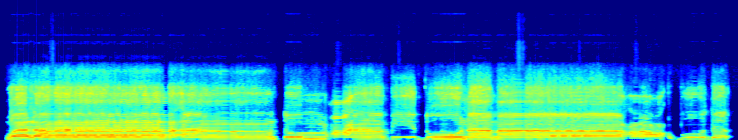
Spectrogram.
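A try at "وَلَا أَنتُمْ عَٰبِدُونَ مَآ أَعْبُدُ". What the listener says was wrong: Iya, Masya Allah. Tapi tadi itu masih kedengar angnya, ada angnya.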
